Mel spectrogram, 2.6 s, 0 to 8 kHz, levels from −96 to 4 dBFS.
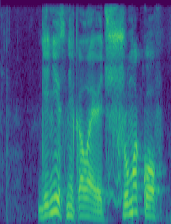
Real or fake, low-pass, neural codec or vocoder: real; 7.2 kHz; none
